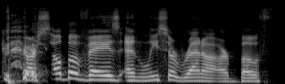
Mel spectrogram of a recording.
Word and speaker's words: Beauvais: Beauvais.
